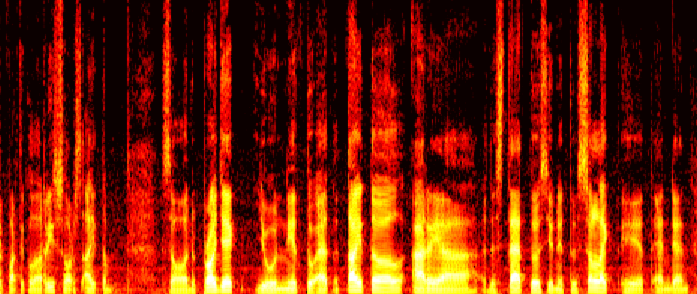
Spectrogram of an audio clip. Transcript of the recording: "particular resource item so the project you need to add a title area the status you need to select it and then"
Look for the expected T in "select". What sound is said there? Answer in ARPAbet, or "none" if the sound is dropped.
T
